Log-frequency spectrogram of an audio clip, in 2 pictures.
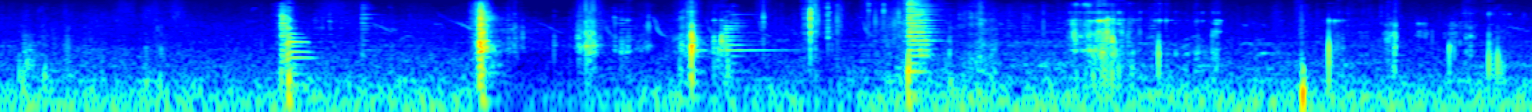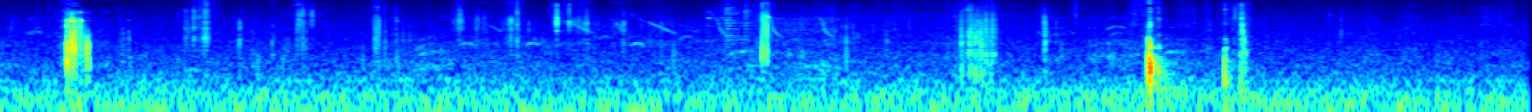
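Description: Steel pry bar chiselling out a section of concrete curb between saw cuts: irregular sharp metal-on-concrete strikes and scrapes, a few of them ringing briefly, the loudest about two and a half seconds in and again near the end.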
